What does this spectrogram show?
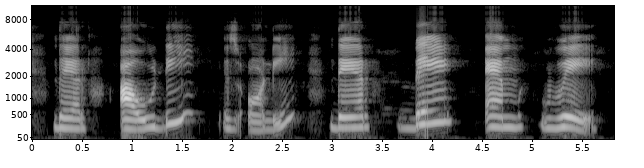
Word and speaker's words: BMW: German car brand so we are supposed to pronounce it in their way their Audi is AI they b m way b m way they b m way they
